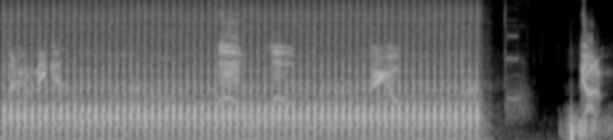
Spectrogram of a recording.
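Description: Rapid sustained burst of a tank's machine gun firing in a video game, loud and continuous for nearly five seconds before cutting off, followed by brief quieter game sounds.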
